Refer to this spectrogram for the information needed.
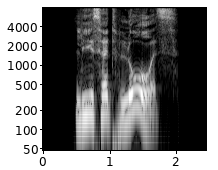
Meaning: second-person plural subjunctive II of loslassen
- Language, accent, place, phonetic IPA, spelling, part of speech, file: German, Germany, Berlin, [ˌliːsət ˈloːs], ließet los, verb, De-ließet los.ogg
